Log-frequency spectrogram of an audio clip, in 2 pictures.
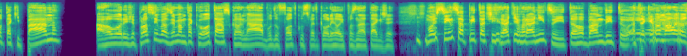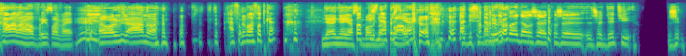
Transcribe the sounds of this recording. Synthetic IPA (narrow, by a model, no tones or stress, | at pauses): lt̪akiːpaːn | aɦɔʋɔɾiːʒɛpɾɔsiːmʋaːzjamaːmt̪akuːɔt̪aːskuɔʋɾimaːbud̪ufɔt̪kusʋɛt̪̚kɔʋɔliɦɔixpɔznaːt̪aɡʒɛmʊɔjsinsapiːt̪at͡ʃiɦɾaːcɛɦɾaɲit͡sit̪ɔɦɔband̪it̪uat̪akɛːɦɔmalɛːɦɔxalanamalpɾisɛbɛaɦɔʋɔɾiːmʒɛaːnɔaːnɔɛaafɔt̪ka | ɲɛɲɛjasɔmbɔliaplaʊkaːxabisɔmbɾuɛpɔʋɛd̪alʒɛakɔʒɛʒɛɟɛci | ʒɛ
